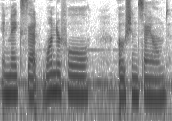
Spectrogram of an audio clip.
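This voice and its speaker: Woman doing guided meditation, slow n soothing, lots of pauses, soft music behind her. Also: mid-range voice, little pitch movement. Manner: soothing, unhurried instruction with long pauses.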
